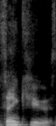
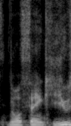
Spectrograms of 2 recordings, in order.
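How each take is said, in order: First: Said in the usual way. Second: "you" stressed and lifted; emphatic "you", turning the thanks back. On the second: Real, not acted. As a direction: return the thanks by leaning on "you".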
